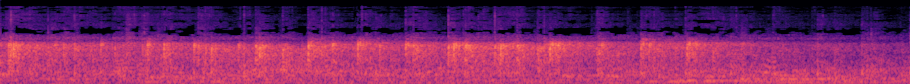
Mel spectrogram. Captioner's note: people talking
